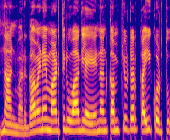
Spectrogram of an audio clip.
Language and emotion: Kannada, sad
